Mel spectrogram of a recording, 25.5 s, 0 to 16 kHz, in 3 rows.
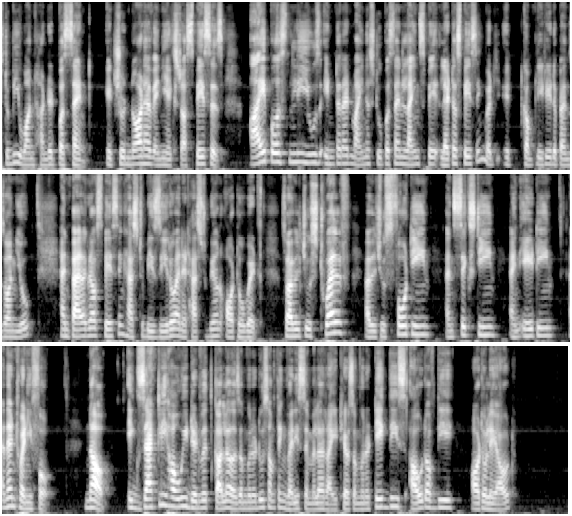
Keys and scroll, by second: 22.5 Return, 25.0 BackSpace.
